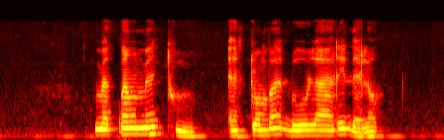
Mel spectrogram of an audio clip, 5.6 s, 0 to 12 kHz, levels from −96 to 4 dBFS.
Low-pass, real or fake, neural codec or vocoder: 7.2 kHz; fake; codec, 16 kHz, 4 kbps, X-Codec, HuBERT features, trained on balanced general audio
